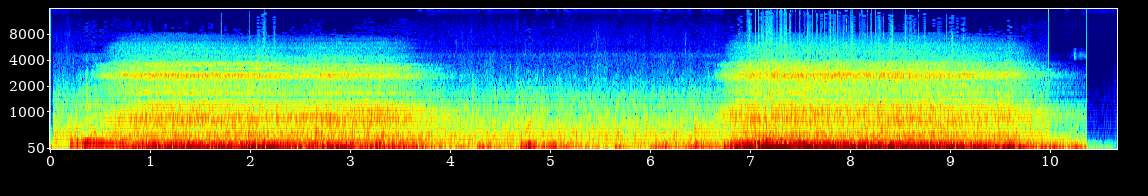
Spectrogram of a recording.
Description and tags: Made with altered sounds of me growling, my microphone being shook and a free royalty sound of a spa.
